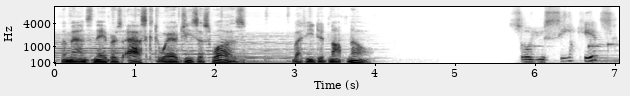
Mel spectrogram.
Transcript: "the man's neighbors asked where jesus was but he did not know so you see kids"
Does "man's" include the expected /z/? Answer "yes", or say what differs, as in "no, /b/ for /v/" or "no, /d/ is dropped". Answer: yes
